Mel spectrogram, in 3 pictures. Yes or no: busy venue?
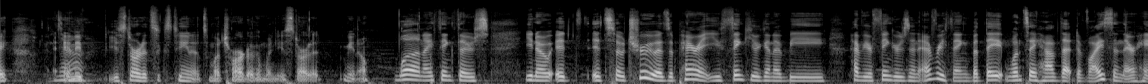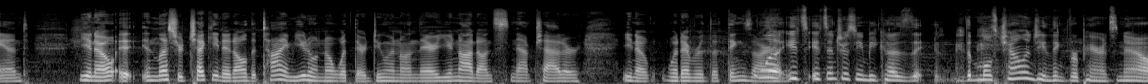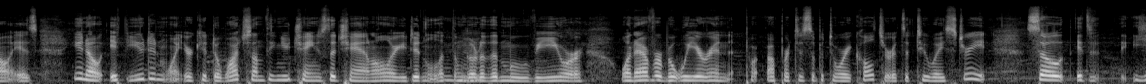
yes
